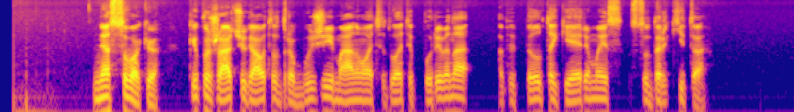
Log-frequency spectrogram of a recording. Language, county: Lithuanian, Utena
